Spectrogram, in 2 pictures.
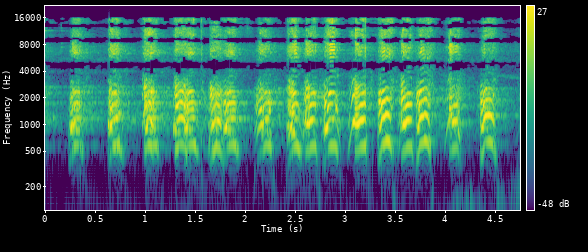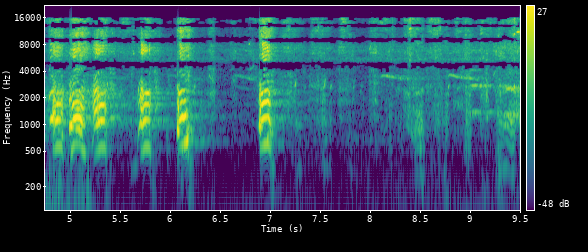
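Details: Lightly started male Original Mountain Cur squirrel dog barking during hunting training with other dogs: a rapid run of ringing, arched barks, closely spaced at first, then thinning out with gaps, and faint rustling.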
